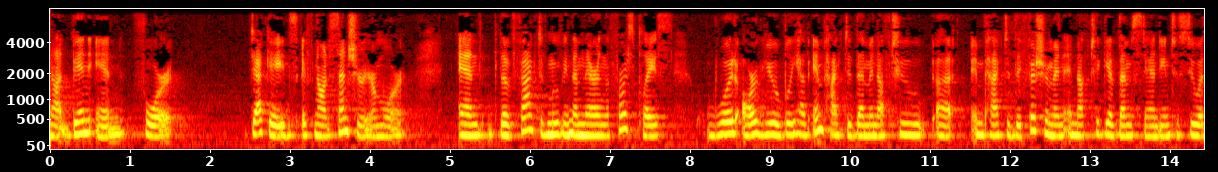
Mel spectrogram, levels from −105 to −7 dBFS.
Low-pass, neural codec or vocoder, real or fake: 7.2 kHz; none; real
